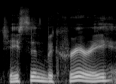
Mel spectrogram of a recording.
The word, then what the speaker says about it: McCreary: All right, we are recording with Jason McCreary, and I guess I pronounced that right. Does that sound good? – It's good.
